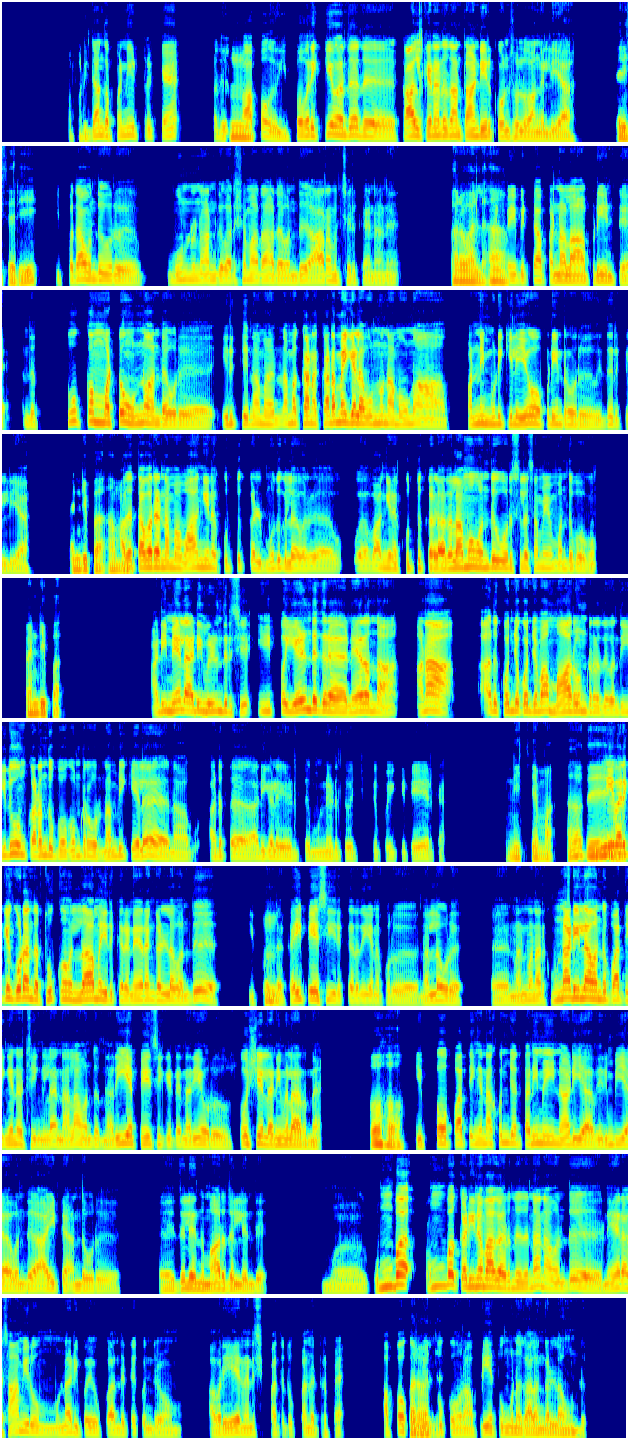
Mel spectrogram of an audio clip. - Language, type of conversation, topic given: Tamil, podcast, இரவில் தூக்கம் வராமல் இருந்தால் நீங்கள் என்ன செய்கிறீர்கள்?
- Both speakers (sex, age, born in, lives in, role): male, 40-44, India, India, host; male, 45-49, India, India, guest
- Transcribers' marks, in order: in English: "பிட் பை பிட்டா"; "நண்பனா" said as "நண்மனா"; in English: "சோசியல் அனிமலா"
